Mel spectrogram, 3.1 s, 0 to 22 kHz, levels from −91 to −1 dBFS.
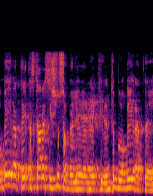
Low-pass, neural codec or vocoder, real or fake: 7.2 kHz; codec, 16 kHz, 16 kbps, FreqCodec, larger model; fake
